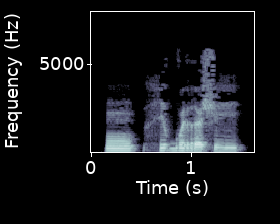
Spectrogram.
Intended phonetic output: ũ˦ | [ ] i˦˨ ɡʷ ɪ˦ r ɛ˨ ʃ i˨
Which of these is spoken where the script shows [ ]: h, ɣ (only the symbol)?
h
